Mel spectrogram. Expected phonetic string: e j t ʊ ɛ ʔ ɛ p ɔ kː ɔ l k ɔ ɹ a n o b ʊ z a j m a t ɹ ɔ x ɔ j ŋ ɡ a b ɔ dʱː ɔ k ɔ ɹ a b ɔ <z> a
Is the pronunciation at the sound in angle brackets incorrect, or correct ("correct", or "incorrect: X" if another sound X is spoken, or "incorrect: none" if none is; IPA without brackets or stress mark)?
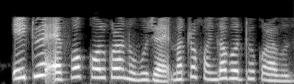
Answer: correct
